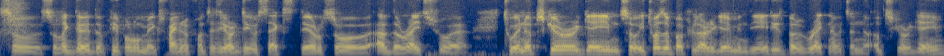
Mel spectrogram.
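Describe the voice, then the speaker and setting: A man with a French accent talks at a fairly quick pace and medium pitch, with ordinary pitch variation and hardly any pauses. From France. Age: 30s. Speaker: author. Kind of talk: interview. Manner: halting, many fillers.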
